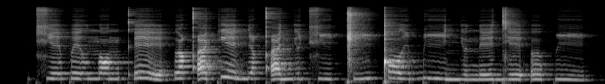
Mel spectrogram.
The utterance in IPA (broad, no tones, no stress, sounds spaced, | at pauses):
t͡ɕ e p e u̯ n ɔ n kʼ e | ɵ qʼ e kʲ e n i qʼ e nʲ ɵ t͡ɕ i ǁ i ǃ ɔ i̯ ɓ i nʲ ɵ n e dʲ e ʔ ɵ p i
